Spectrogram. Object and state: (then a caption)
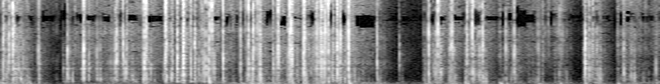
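Plastic hand warmer packet. A thin black tweezer-like tool traces and scratches the front and clear edges of a filled, palm-sized HotHands hand warmer package made of crinkly plastic. The result is a quiet, bright crinkling and scratching with quick, dry ticks and rustles. Brief pauses break up the sound along the way.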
